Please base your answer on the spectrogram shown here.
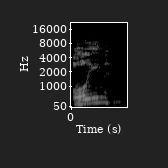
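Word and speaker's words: Oyn: Oin.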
